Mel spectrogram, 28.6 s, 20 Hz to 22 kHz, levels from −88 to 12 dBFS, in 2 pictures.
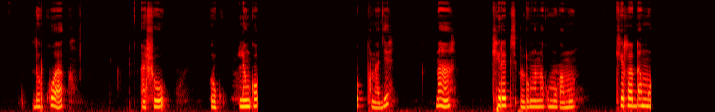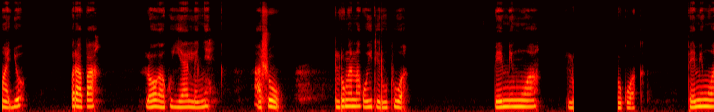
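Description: The speech cuts out in a playback stall from 5.13 to 7.14 s, 2.0 s of silence that shows as a flat line in the waveform and a blank vertical band on a spectrogram. The likely cause is the player running out of data or its thread being blocked. After the stall, time-compressed catch-up runs from 7.14 to 10.14 s at 1.15 times normal speed. The player trims its backlog by removing small pieces and cross-fading across the joins, so the speech sounds hurried but keeps its pitch. On a spectrogram the harmonic spacing stays the same while syllables pack closer together.

The same pattern repeats twice. A 1.34 s stall runs from 13.00 to 14.34 s, followed by catch-up at 1.1 times speed from 14.34 to 17.34 s. A 0.89 s stall runs from 25.76 to 26.65 s, followed by catch-up at 1.1 times speed until the end.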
